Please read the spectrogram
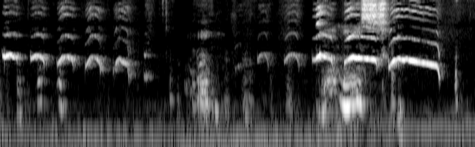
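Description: Seventeen-day-old black Labrador retriever puppies crying: a run of short high-pitched squeaks, about three a second, then more cries mixed with some lower-pitched ones, and one long falling whine near the end.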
